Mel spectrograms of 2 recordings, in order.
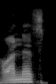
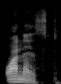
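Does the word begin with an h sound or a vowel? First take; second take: h sound; vowel. First: The word begins with an h sound. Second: The word begins with a vowel sound. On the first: The speaker calls it wrong. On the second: The speaker calls it right.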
